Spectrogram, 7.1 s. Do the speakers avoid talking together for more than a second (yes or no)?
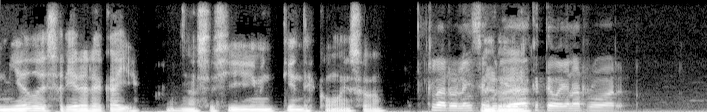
yes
